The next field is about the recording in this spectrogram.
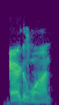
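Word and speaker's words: Erdoğan: Erdogan. Erdogan, okay, because it's spelled Eroagon, Eroagon or something like that.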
